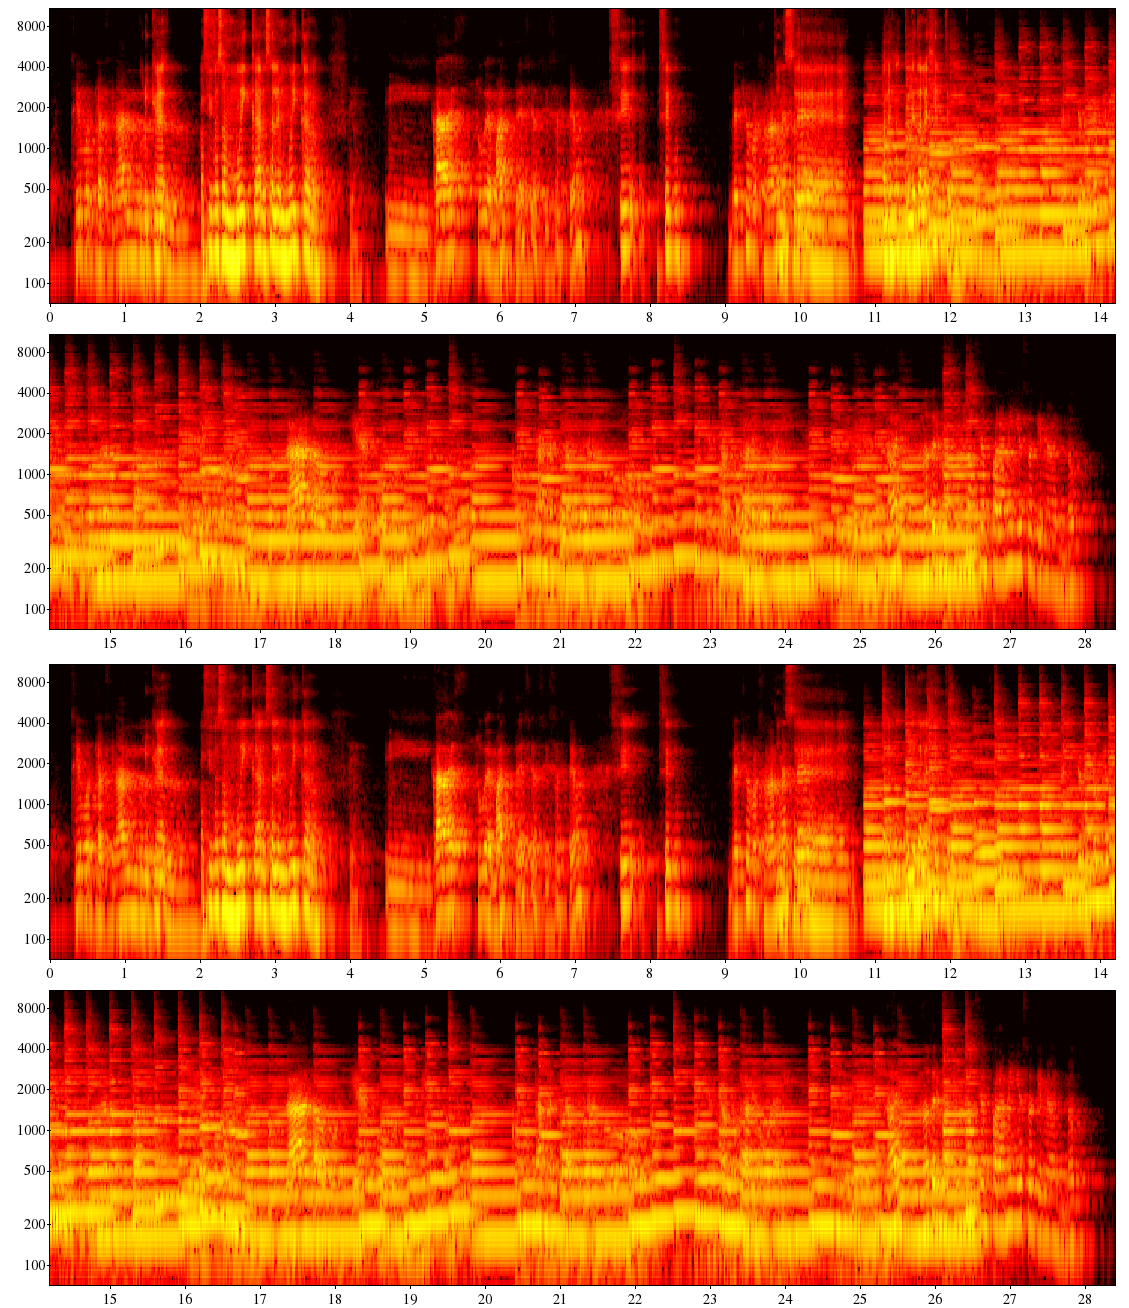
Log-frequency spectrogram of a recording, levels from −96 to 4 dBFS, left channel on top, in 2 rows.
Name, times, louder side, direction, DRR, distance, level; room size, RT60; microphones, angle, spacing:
voice 1, 0.3-1.9 4.0-4.1 4.5-7.4 9.0-10.2 12.5-12.8 13.5-20.1 20.4-22.3 22.8-24.2 24.7-27.9, right 1 dB, 10° right, 2 dB, 1.4 m, -35 dB
voice 2, 2.0-3.6 7.6-7.8 8.2-8.4 9.7-10.7 11.1-12.2, left 2 dB, 35° left, 10 dB, 0.9 m, -28 dB
sound 1, 10.8-26.6, right 2 dB, 55° right, 2.4 m, -28 dB
12.5 x 6.5 x 9.3 m, 0.81 s
head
